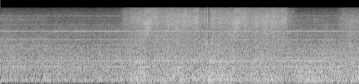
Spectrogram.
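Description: A spray gun hissing in one long burst of about three seconds, starting a couple of seconds in, and briefly again near the end, as parts hanging on a line are coated. Underneath runs a steady machine hum with a few faint steady tones.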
